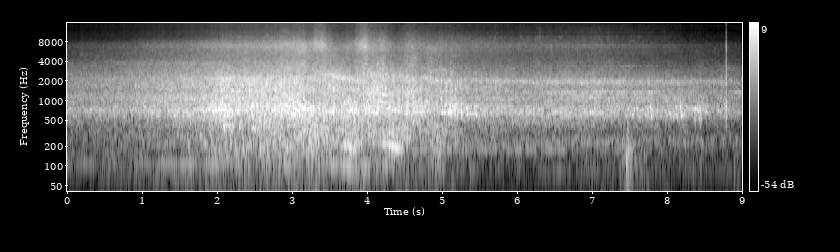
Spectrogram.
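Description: A Class 165/166 Networker Turbo diesel multiple unit passing close at speed: engine and wheel-on-rail rumble swell, peak about two to four seconds in, then fade as it runs away. A brief sharp click near the end.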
